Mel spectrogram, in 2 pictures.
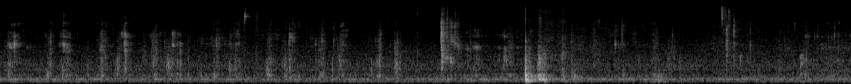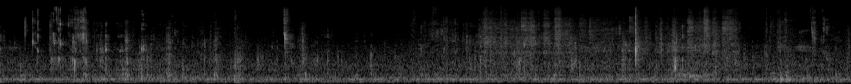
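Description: A person chewing a mouthful of Wendy's quadruple cheeseburger close to the microphone, with many small mouth clicks and crunches. There is one louder thump about five seconds in.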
